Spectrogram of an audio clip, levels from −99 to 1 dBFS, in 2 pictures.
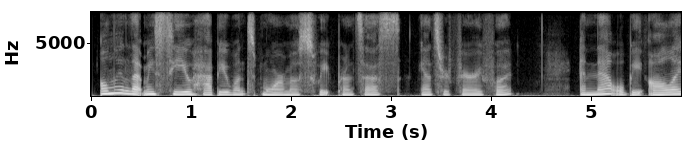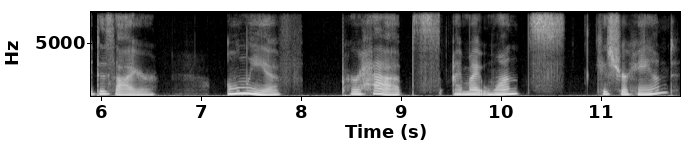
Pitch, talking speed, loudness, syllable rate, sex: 210 Hz, 135 wpm, -21 LUFS, 4.3 syllables/s, female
